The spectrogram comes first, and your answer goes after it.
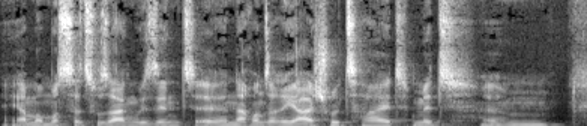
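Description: Speaking at a fairly slow pace, a man has a very deep, low pitch and ordinary pitch variation. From northern Germany. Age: 20s. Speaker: loan broker. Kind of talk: interview. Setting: in person.

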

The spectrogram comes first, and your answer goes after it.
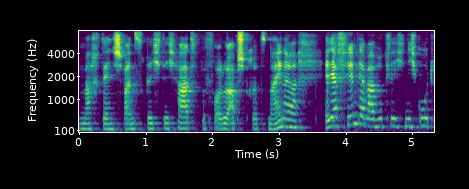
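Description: A woman speaks at a fairly low pitch and a fairly slow pace, somewhat breathy. Her intonation is lively and her loudness very even. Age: 30s. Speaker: cam performer, podcast co-host. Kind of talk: casual chat.

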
